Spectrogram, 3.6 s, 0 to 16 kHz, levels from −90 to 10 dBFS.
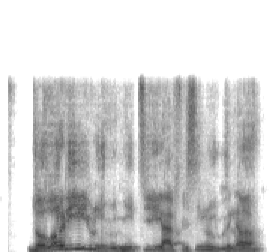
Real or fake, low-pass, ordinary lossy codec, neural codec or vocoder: fake; 10.8 kHz; none; codec, 24 kHz, 1.5 kbps, HILCodec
